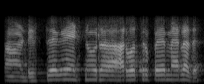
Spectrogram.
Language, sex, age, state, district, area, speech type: Kannada, male, 18-30, Karnataka, Uttara Kannada, rural, conversation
